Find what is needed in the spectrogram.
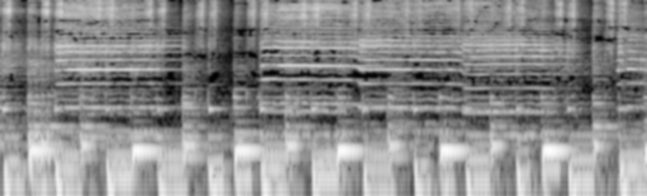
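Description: A live band with trumpets, trombone and keyboard playing an upbeat Latin dance tune: held brass notes over a steady bass beat.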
